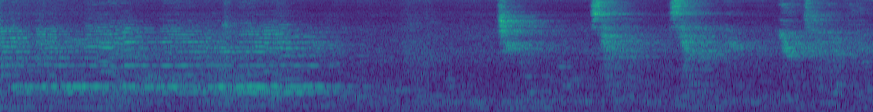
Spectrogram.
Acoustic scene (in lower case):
subway station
